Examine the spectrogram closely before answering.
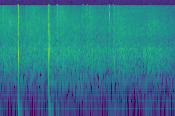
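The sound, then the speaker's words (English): Two sharp, separate hand claps ring out in a church audience as a clap of praise, quiet and isolated over a faint hush. “If you believe it, let's give him a hand. Hand clap of praise.”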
